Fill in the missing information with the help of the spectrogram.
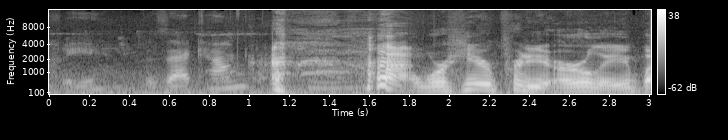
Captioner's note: laughing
